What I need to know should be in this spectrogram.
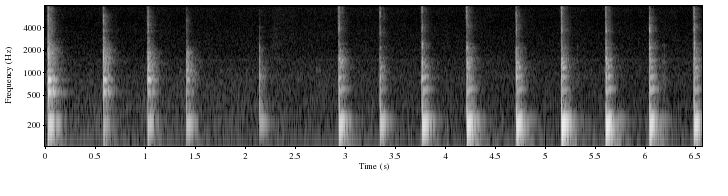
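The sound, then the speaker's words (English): Fourteen hollow, percussive thumps come from the end of a grunt tube elk call being tapped against a palm, mostly evenly spaced with a short gap after the fifth. “I'm pointing all of my fingers straight out in a fairly rigid position, and then I'm tapping the end of the call in the palm of my hand and getting a sound like this.”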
